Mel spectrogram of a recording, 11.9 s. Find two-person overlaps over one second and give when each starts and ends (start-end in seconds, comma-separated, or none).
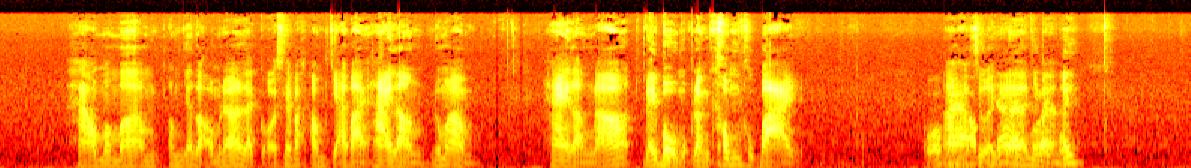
9.4-10.8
